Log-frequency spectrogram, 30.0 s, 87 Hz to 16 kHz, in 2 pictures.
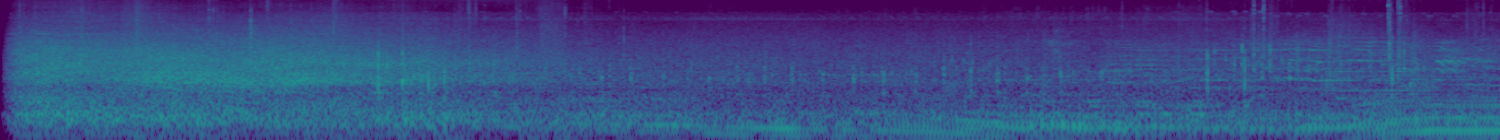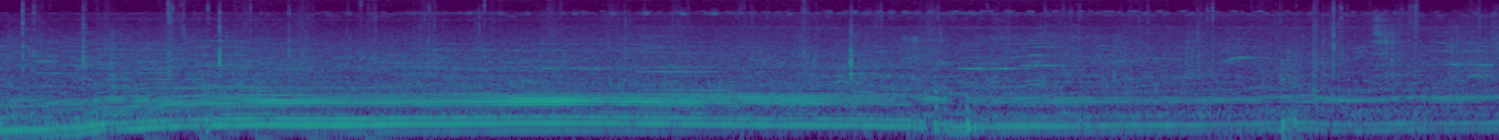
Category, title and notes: Soundscapes > Urban
Apple Festival Parade warmup vTWO September 13 2025
Parades, I'm sure, number the tens of thousands on this planet every year. Many people enjoy watching parades and even taking part in parades. Here in southern Illinois, every year in the fall the Apple Festival Parade attracts thousands of spectators and is quite popular with young and old. I enjoy the parade. However, being a field recordist, I'm also fascinated by the staging areas, where the bands begin their warmups and "practice their chops". Similar to pulling back the curtain in the Wizard of Oz to see the wizard making the sounds. This recording, I did, in a similar setting. I was about five blocks from the main street where the actual parade route is, watching the big school buses, and charter buses, stop and let the marching bands off where they could warm up. Towards the very end of this recording, you will hear -- in the distance -- the sirens of the police cars and fire engines, kicking off this year's Apple Festival Parade.
Marching-Band, Outdoors, Parade, Parade-Warm-up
